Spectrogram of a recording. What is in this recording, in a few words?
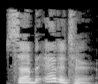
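"subeditor", British English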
